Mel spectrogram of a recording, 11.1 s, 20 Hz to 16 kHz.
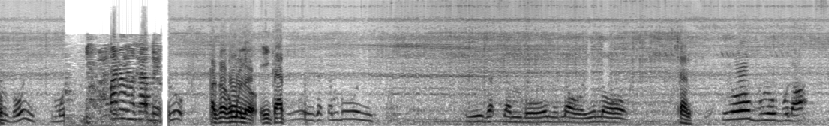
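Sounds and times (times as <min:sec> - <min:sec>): steady background noise: 0:00.0 - 0:11.0.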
